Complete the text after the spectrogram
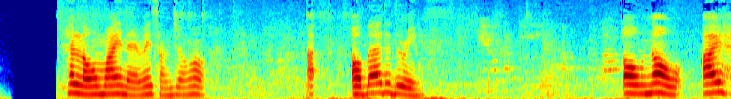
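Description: A young boy speaks clearly and brightly close to the microphone.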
